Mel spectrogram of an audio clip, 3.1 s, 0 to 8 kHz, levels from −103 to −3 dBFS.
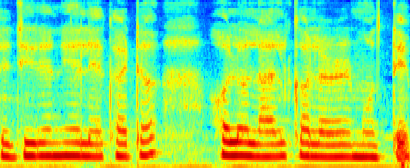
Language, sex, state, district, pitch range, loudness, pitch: Bengali, female, Tripura, West Tripura, 220-235 Hz, -14 LUFS, 230 Hz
